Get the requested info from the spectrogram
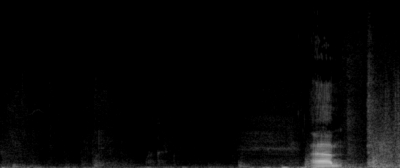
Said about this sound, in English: Just want to close that door out.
